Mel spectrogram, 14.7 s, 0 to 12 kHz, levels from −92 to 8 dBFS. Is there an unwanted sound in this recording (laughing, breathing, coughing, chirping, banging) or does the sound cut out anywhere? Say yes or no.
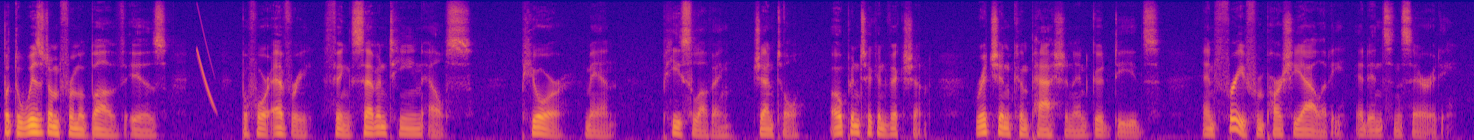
yes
